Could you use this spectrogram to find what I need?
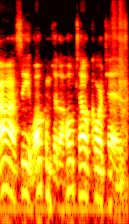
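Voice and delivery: put-on 1930s old-timey accent. Describing how people in 1930s shows and serials talk, doing an old-timey 1930s serial voice. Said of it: "that's a terrible impression".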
